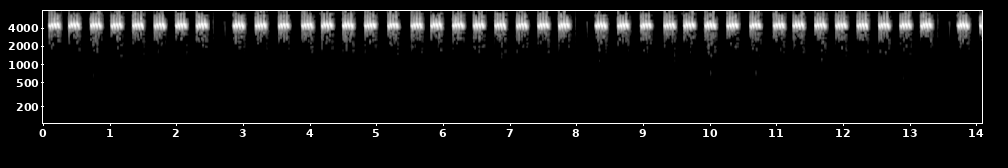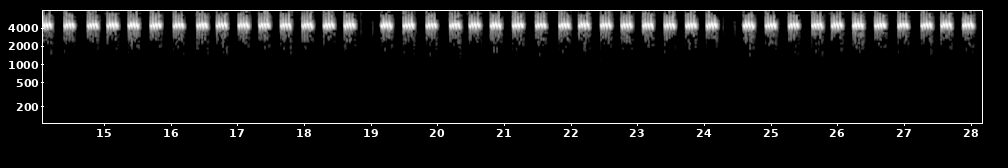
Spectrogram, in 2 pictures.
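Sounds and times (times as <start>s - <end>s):
cricket chirping: 0.1s - 28.1s.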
